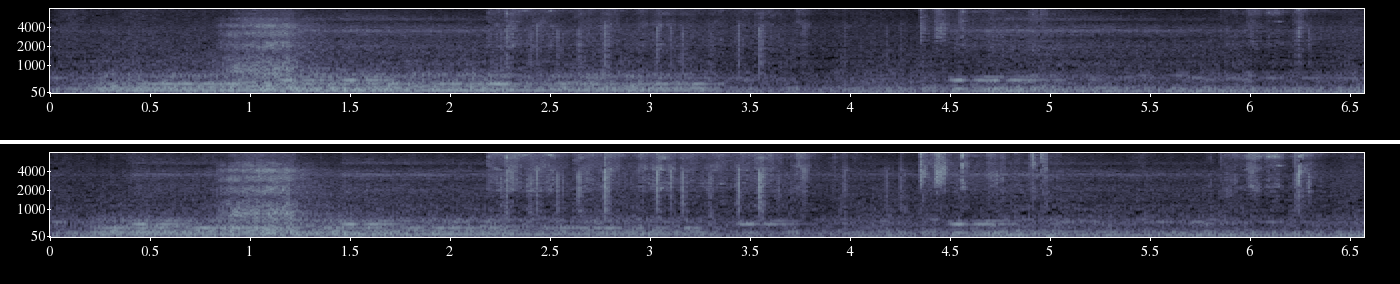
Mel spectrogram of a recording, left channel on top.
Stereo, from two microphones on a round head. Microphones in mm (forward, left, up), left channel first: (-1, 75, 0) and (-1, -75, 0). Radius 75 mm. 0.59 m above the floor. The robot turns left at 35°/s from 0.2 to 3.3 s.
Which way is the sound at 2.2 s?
30° right (ahead or behind).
